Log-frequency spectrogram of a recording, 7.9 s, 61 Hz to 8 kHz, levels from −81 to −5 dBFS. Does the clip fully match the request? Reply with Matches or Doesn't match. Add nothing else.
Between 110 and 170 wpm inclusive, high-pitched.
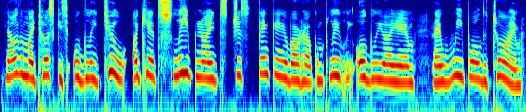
Doesn't match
